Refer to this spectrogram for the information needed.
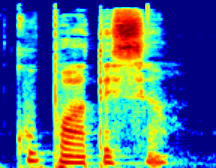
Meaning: to bathe, to have/take a bath
- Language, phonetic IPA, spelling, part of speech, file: Ukrainian, [kʊˈpatesʲɐ], купатися, verb, Uk-купатися.ogg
